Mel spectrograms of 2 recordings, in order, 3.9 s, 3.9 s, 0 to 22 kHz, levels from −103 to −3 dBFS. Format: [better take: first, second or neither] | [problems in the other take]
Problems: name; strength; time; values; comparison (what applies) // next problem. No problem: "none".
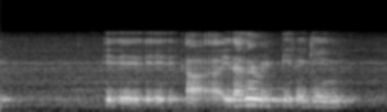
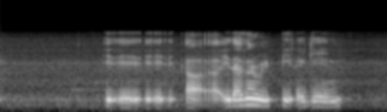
second | room echo; dies away in 0.7 s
